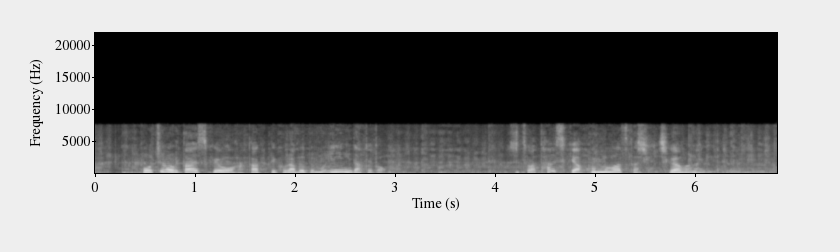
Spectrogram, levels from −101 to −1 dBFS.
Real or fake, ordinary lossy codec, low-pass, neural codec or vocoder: fake; none; none; codec, 16 kHz, 2 kbps, FunCodec, trained on LibriTTS, 25 frames a second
